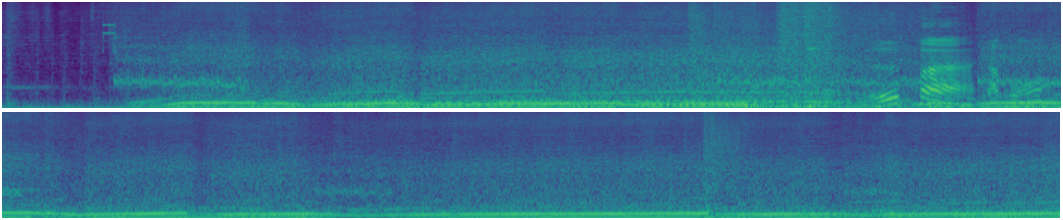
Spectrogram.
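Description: A racing car engine roars and revs up and down.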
